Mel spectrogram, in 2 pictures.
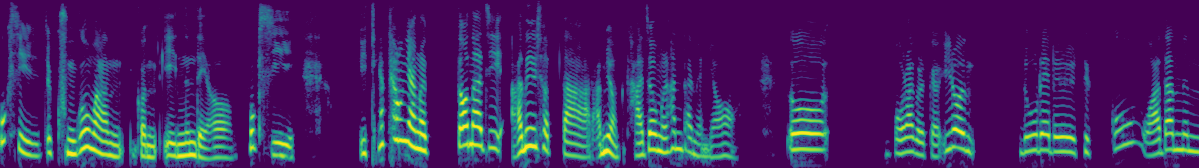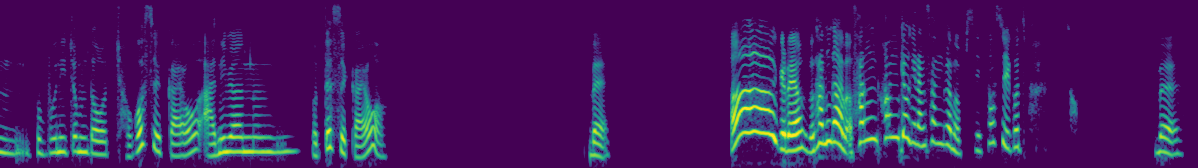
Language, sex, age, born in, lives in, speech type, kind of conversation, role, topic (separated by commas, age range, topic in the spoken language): Korean, female, 40-44, South Korea, United States, conversation, podcast, host, 어떤 노래를 들으면 가장 ‘나다움’이 느껴지나요?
